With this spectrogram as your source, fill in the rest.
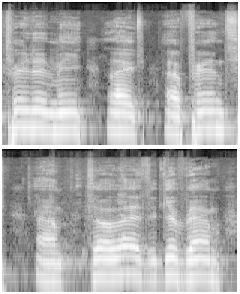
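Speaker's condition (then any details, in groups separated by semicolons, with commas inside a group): Motor neuron degeneration; motor neurons dying; speech slowed and softened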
